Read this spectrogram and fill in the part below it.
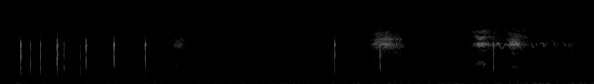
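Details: Eurasian eagle-owl at a live-camera nest in Latvia, 9 June 2017 at 03:27, as prey is brought in: a run of sharp ticks, then several hoarse, hissing rasps, some paired, over a faint steady background tone.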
